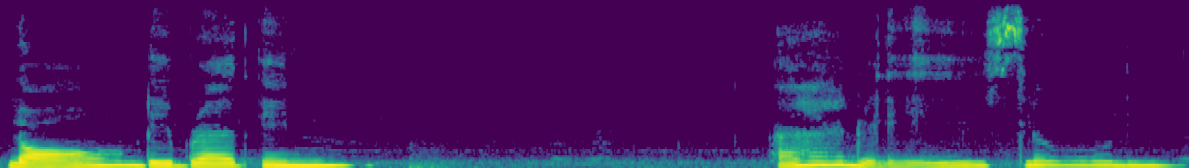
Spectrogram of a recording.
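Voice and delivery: extremely slow, elongated delivery; slow, sustained meditation instruction; breathing cue. Shown as a demonstration. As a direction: hold each vowel as the breath flows in and out. Cueing the last deep breath.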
